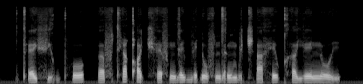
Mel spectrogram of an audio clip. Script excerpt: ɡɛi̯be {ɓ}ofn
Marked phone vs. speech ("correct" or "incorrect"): incorrect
